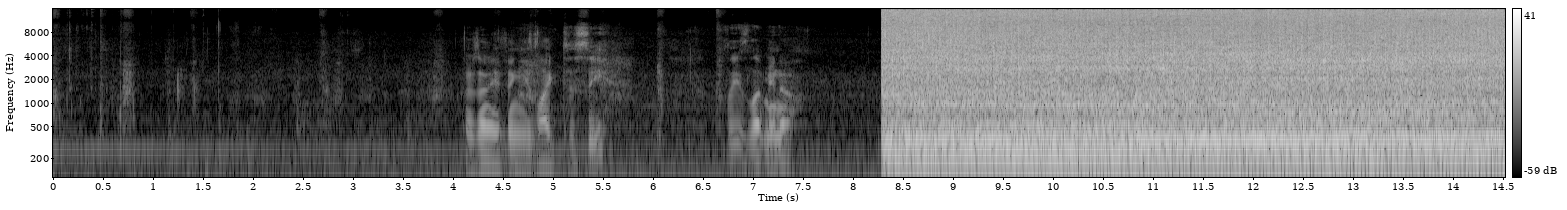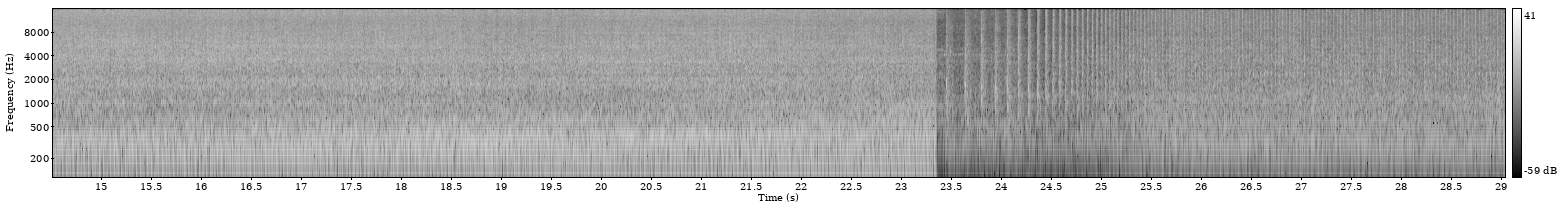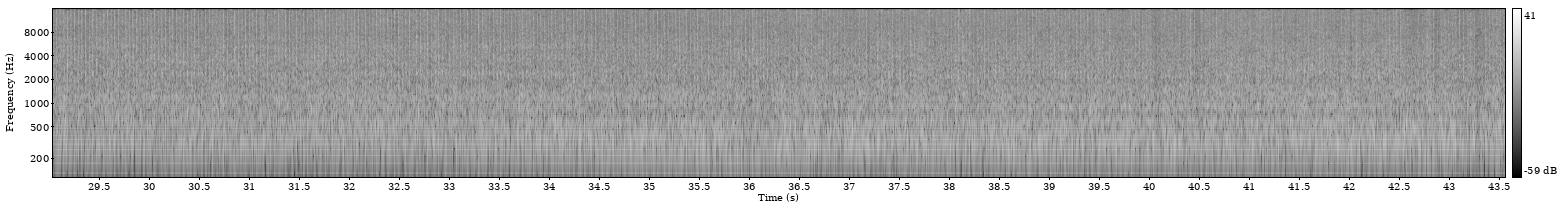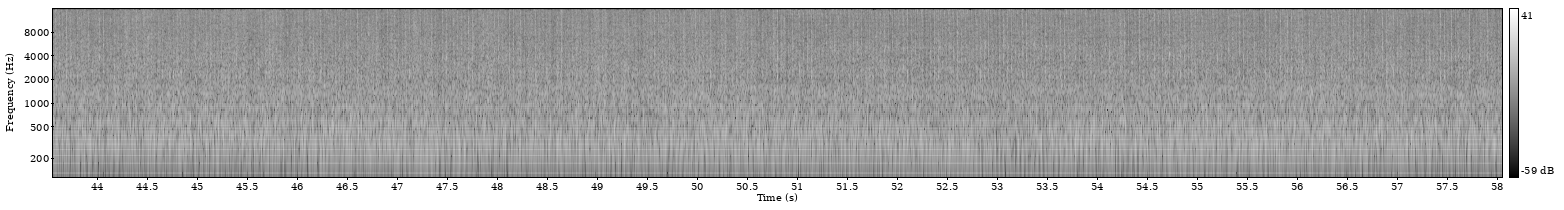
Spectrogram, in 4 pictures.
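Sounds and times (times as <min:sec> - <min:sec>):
lawn mower engine running: 0:08.3 - 0:58.0.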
